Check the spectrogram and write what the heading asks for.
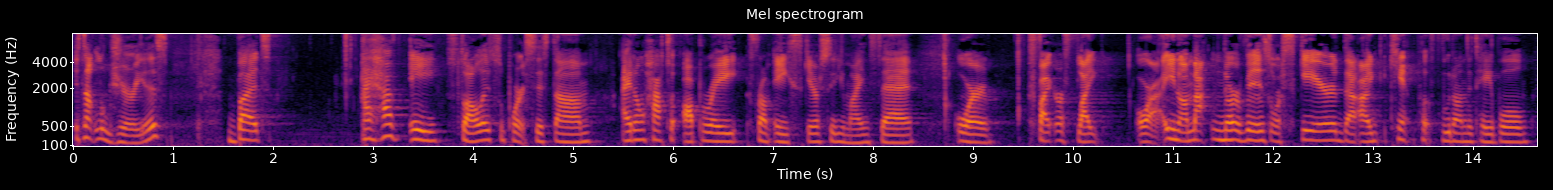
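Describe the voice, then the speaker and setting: A woman's voice: fairly low pitch, measured pace, a bit bright. A woman hosting a casual, reflective solo podcast, speaking candidly and conversationally, with slightly muffled articulation from braces. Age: adult. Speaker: podcast host.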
